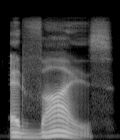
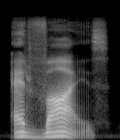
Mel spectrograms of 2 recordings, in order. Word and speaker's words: advise: Advise. And now the verb form advise. Notice the s sound at the end.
